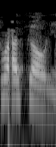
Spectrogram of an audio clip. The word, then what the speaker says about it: Rozgany: Do I ever pronounce that correctly, Lisa? No, it's not, but it's okay. It's Rozgany, but that's okay.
